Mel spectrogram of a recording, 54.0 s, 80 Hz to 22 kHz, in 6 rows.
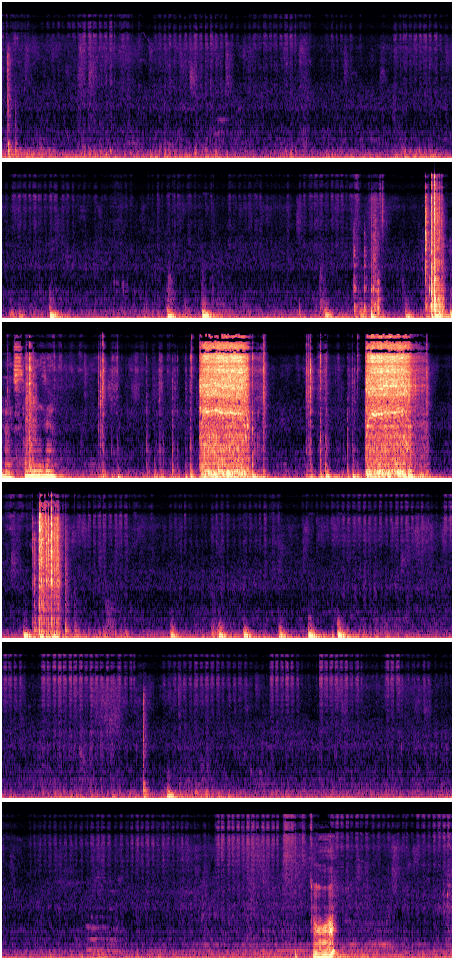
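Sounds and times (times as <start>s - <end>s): pencil scratching on paper: 0.0s - 16.7s, 18.4s - 23.3s, 25.2s - 26.6s, 27.7s - 54.0s.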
